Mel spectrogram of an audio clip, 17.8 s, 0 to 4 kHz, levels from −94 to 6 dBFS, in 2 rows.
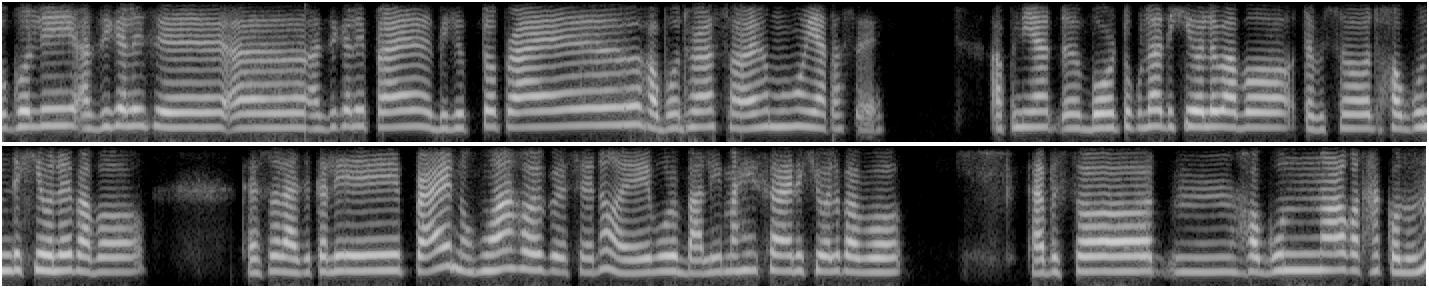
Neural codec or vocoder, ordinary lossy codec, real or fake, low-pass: codec, 24 kHz, 0.9 kbps, DualCodec; Opus, 16 kbps; fake; 3.6 kHz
